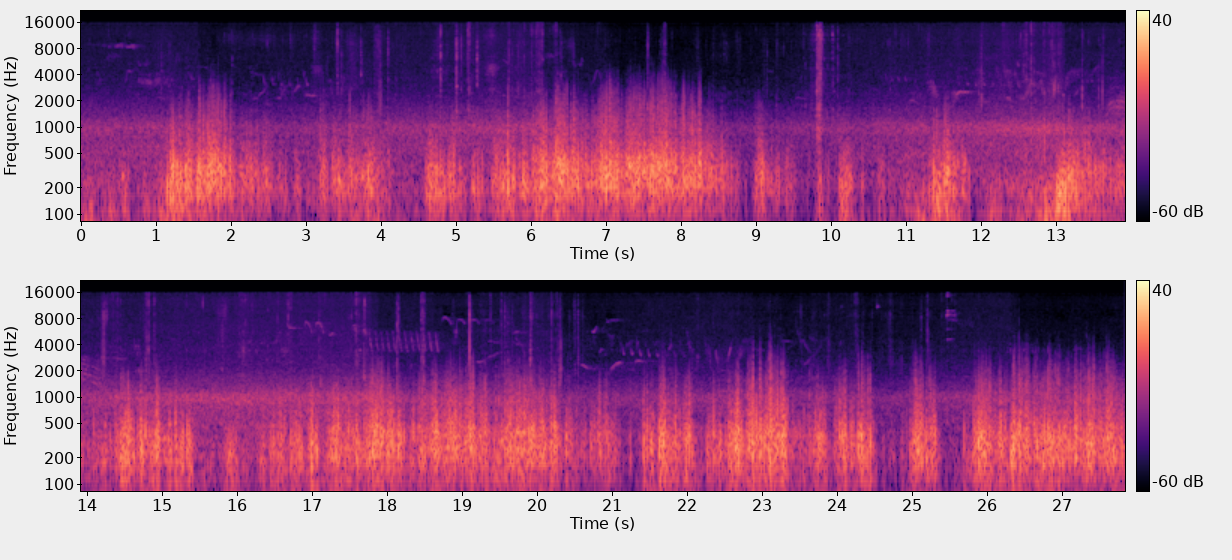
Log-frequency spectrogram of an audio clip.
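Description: Wind buffets loudly outdoors in gusts.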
